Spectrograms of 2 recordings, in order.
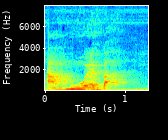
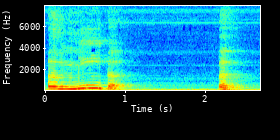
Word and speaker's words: amoeba: The word is amoeba. Amoeba. amoeba and not amoeba.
